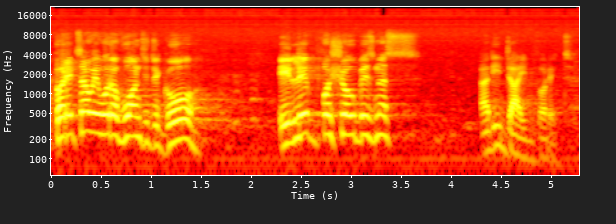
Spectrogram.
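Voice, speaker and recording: A Welsh man doing a deliberately inept ventriloquist comedy act, with mock-earnest patter. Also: high-pitched, sing-song. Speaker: comic ventriloquist. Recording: echoey hall with background noise.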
